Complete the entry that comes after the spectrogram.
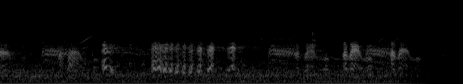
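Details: Willow ptarmigan, recorded in Lithuania, giving harsh, nasal, croaking calls that break into a rapid stuttering rattle, then trail off, over faint background hiss.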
